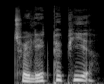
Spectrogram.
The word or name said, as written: toiletpapir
